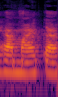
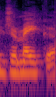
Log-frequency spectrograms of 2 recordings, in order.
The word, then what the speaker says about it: Jamaica: It looks like it's spelled Agua de Jamaica. I was about to say Jamaica, but I learned that is not the correct way to say it. And so now I'm just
